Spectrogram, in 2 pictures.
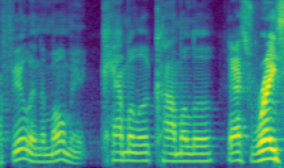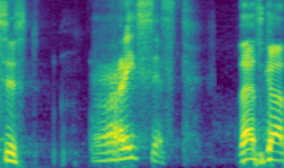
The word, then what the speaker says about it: Kamala: it's very serious um how to pronounce the vice president's name camela oh that's what it is Kamala Kamala C uh I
